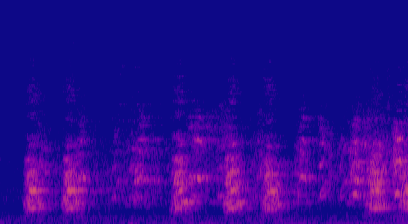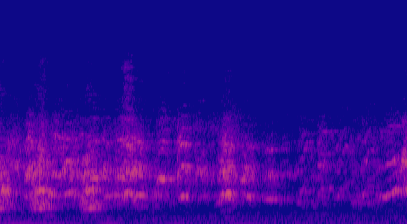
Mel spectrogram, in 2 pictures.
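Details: Kochi street dogs barking at night in Kabul, Afghanistan: short, harsh barks in quick bursts of two to four, about two per second, with some overlapping barks from several dogs. Low background hum throughout.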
